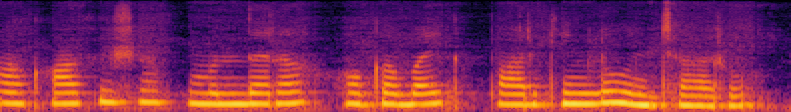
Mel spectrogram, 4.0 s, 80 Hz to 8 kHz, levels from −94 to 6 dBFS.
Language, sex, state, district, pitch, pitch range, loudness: Telugu, female, Telangana, Hyderabad, 240 Hz, 230-250 Hz, -13 LUFS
